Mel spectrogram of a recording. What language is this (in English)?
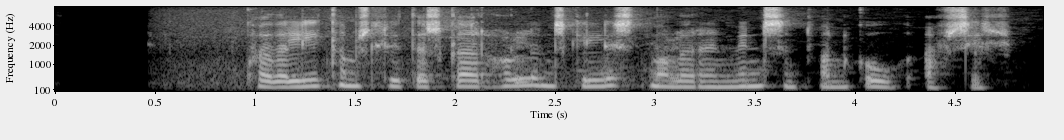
Icelandic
